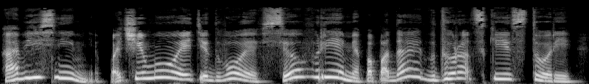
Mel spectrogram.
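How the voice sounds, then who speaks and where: A woman's voice: lowish voice, very animated, unhurried, no echo, clean studio sound, pitched above the performer's own voice. Woman reading as a teasing self-assured businessman. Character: confident wealthy businessman, teasing and commanding. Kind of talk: audiobook reading.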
